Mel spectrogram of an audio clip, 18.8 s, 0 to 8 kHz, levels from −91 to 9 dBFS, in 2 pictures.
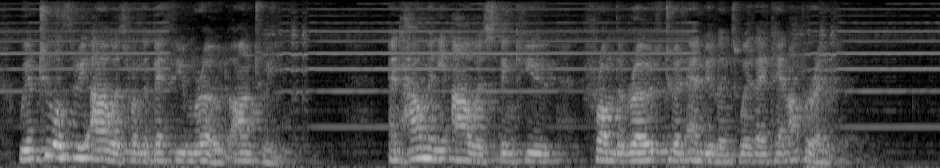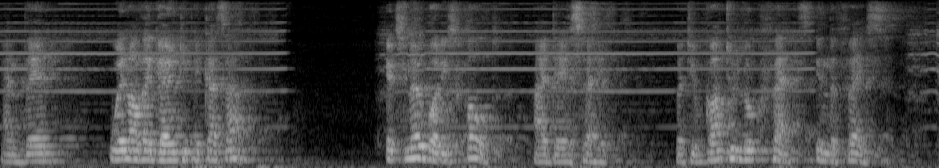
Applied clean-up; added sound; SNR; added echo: none; Bowed string instrument; 15 dB; reverberation time 1.0 s.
